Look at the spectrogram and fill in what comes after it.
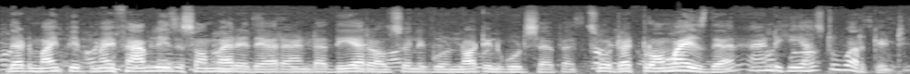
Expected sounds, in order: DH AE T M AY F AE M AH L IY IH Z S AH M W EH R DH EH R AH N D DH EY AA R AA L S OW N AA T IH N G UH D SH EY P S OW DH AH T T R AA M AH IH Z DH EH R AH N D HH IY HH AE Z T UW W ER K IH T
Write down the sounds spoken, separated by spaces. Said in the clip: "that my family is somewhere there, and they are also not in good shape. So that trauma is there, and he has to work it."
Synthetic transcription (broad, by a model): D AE T M AY F AE M AH L IY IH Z S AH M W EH R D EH R AH N D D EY AA R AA L S OW N AA T IH N G UH D S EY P S OW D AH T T R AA M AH IH Z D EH R AH N D HH IY HH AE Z T UW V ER K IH T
